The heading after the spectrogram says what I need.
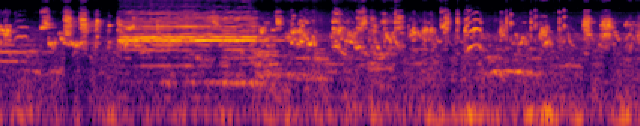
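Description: Lovebirds chatter in a dense stream of high, shrill chirps and squeaky twitters.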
